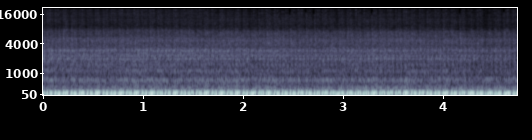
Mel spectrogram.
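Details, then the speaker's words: 1994 Chrysler Town & Country revived after sitting in a junkyard since early 2021: low, uneven rough idle with a loose rattling pulse, smoky with a sweet smell; owner suspects head gasket or a bad motor. "what do you think that noise is? Was idle? Runs like... I think she's bad. I don't think the motor's any good. That don't sound very good to me."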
